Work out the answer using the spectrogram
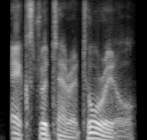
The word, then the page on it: extraterritorial: British English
